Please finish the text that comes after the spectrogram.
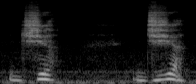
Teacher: To pronounce the J sound of G, you are going to keep your tongue again about at the back middle top area of your mouth, and then you are going to push your lips out, J, J, as you use your voice, and feel a puff of air in your mouth over your tongue when you say J, J.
